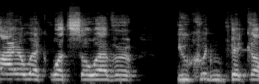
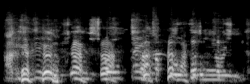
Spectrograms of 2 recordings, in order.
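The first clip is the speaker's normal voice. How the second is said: hammed-up East Coast wiseguy accent, pitched up; Joe Pesci; 2 semitones higher than usual. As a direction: play a mock mobster with a thick Rhode Island accent. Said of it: "you'll see Joe Pesci".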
